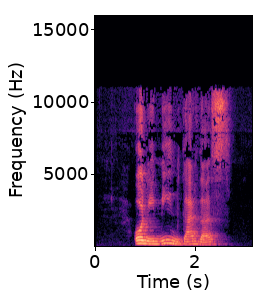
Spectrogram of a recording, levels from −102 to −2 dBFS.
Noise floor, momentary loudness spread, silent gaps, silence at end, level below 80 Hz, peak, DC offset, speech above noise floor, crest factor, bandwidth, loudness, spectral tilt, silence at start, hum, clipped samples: -72 dBFS; 10 LU; none; 0.5 s; -74 dBFS; -6 dBFS; under 0.1%; 48 dB; 20 dB; 11.5 kHz; -25 LUFS; -4 dB/octave; 0.8 s; none; under 0.1%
